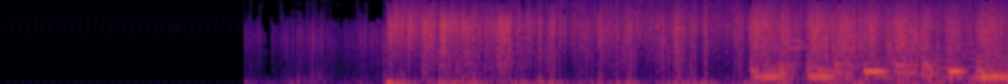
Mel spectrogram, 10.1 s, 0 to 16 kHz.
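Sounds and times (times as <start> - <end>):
record crackle and hiss: 2.2 - 10.0.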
